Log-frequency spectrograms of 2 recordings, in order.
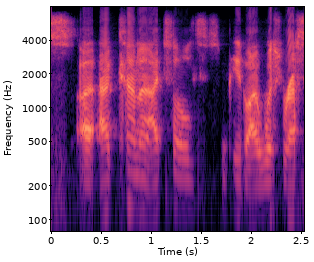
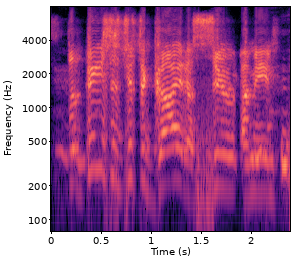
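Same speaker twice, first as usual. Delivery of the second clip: mock heckling fan voice. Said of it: "beer chugging rednecks".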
